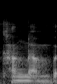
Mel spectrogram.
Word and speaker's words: Gangnam: I was, you guys know the song Gangnam Style, right? It's supposed to be pronounced Gangnam, but anyways, I was actually standing right there in the middle of the largest district road in Gangnam.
